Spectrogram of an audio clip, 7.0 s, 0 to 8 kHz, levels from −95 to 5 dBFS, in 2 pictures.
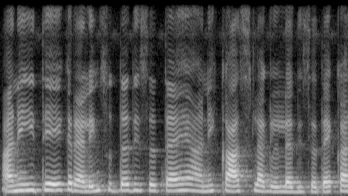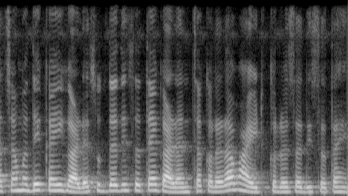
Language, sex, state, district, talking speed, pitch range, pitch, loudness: Marathi, female, Maharashtra, Washim, 225 wpm, 195-245 Hz, 220 Hz, -16 LUFS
